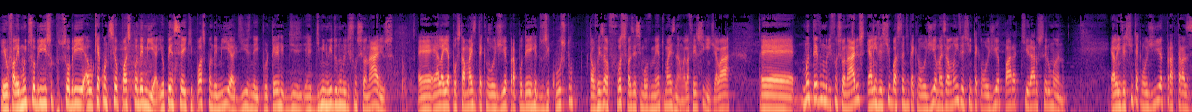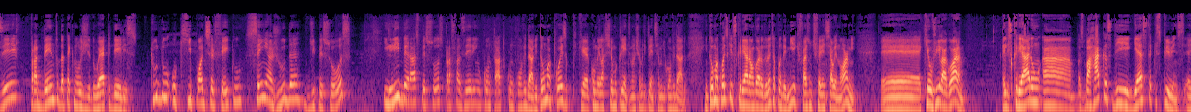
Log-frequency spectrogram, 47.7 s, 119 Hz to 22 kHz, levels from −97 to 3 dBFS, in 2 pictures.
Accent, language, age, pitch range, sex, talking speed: Brazilian, Portuguese, 40-59, 140-180 Hz, male, 195 wpm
